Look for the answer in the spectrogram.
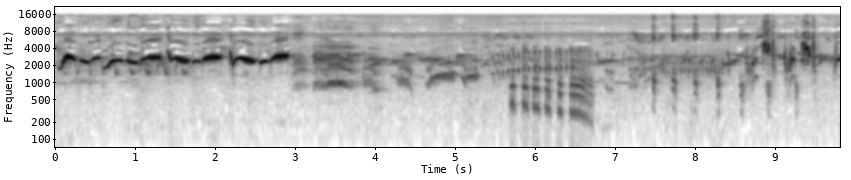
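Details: Tame Chinese hwamei, kept free-roaming as a pet and said to be as docile as a chicken, sings about three seconds of strong, wavering whistled notes, followed by quieter rapid clicking and chattering phrases.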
